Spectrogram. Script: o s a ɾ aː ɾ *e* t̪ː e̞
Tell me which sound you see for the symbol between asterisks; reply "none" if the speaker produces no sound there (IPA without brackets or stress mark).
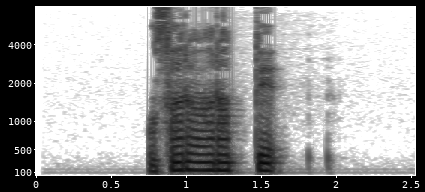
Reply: a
